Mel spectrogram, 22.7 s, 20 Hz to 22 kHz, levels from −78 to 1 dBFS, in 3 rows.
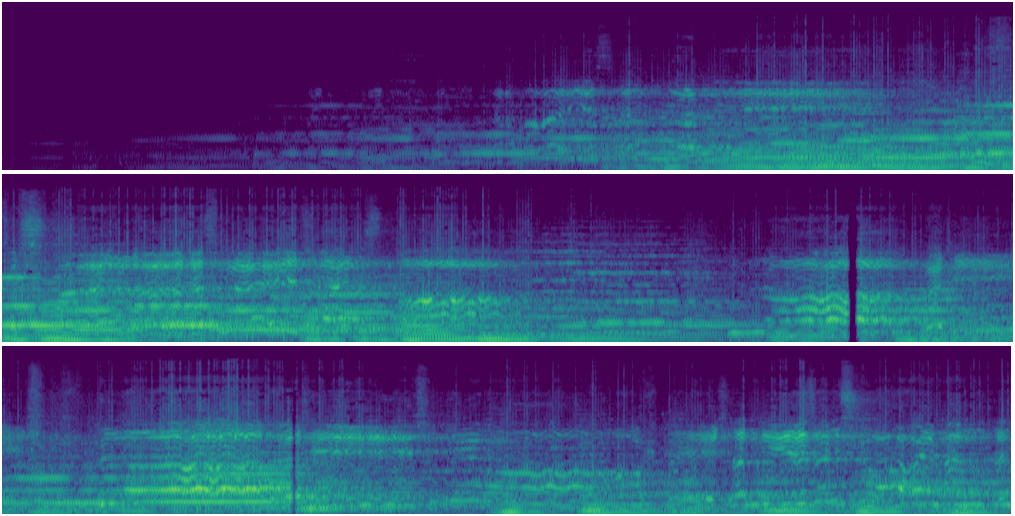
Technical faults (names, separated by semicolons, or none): block size mismatch (padded); truncation distortion on a fade; AAC frame loss with muting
